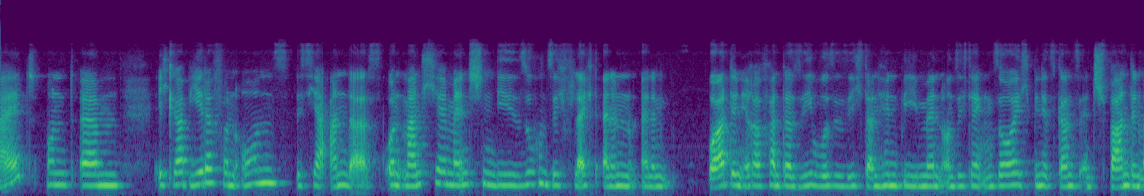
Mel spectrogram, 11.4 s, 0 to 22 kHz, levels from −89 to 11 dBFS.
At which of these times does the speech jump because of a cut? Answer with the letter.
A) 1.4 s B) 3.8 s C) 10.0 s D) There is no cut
B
